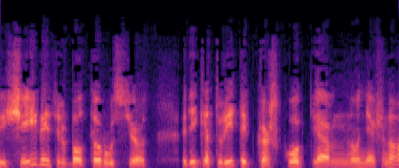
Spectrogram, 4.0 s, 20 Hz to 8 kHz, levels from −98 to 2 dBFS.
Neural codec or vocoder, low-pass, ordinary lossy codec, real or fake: codec, 16 kHz, 0.8 kbps, ZipCodec; 7.2 kHz; MP3, 32 kbps; fake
